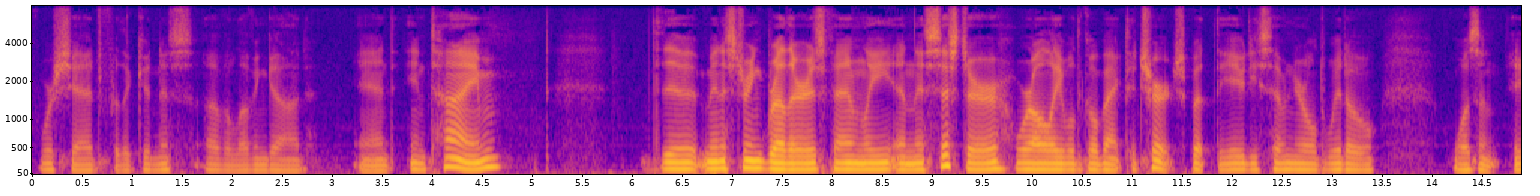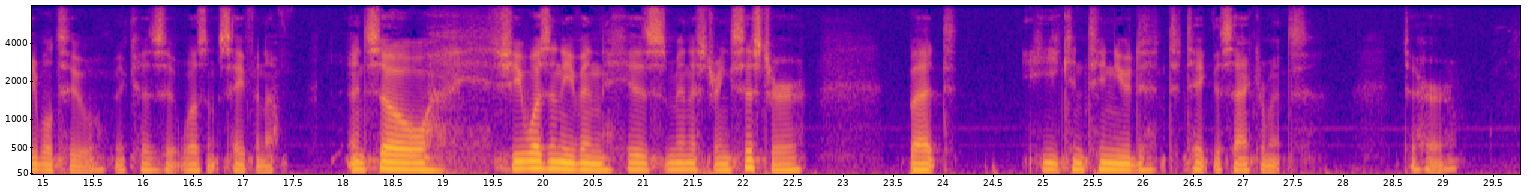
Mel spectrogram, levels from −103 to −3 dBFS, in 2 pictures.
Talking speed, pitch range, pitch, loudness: 115 wpm, 100-120 Hz, 110 Hz, -23 LUFS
